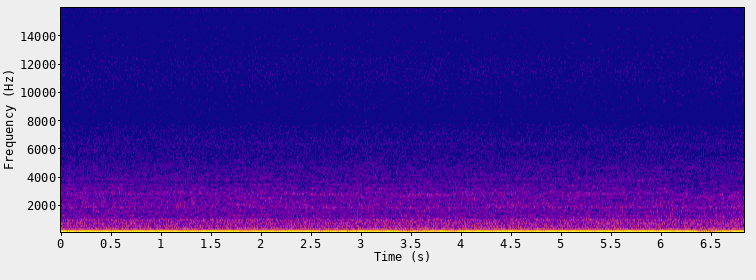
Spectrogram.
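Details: Heavy motorcycle after exhaust repaired, polished, painted and reinstalled: strong deep steady low rumble, no rattles, puffs or leaks; exhaust sealed and healthy.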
